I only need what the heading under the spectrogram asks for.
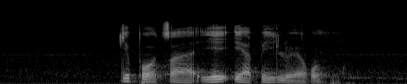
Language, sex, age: Northern Sotho, male, 23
